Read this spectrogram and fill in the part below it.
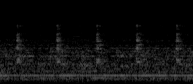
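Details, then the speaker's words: Amiga powered on after battery corrosion work and battery removal, Shadow of the Beast disk inserted: light even ticks about two and a half per second over a faint steady hum. Floppy drive stepping normally while loading. "Come on, Amiga. I know you got it in you. I hear the disk drive's going."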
